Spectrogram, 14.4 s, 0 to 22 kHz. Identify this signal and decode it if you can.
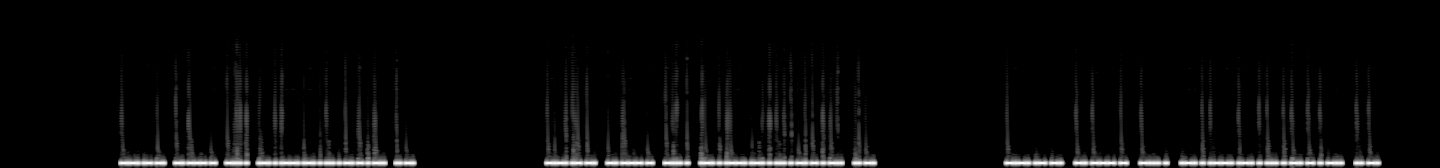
Morse code, heard as a keyed tone, about 64 wpm, 700 Hz. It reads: CAN NOT BE REPRESENTED IN CAN NOT BE REPRESENTED IN CAN NOT BE REPRESENTED IN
